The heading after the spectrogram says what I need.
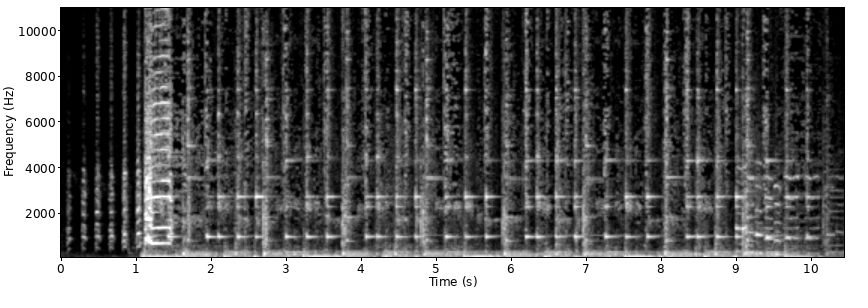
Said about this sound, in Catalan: Una gallina chica, tica, mica.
